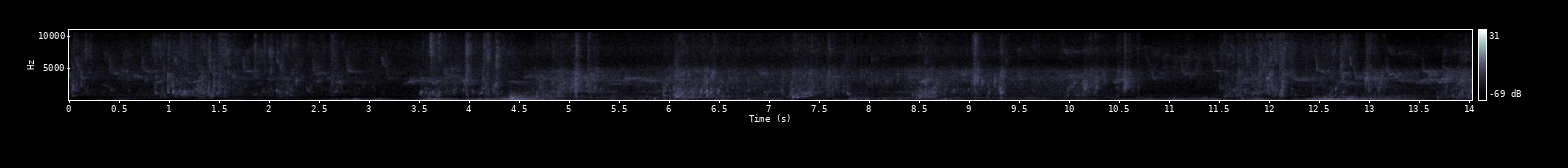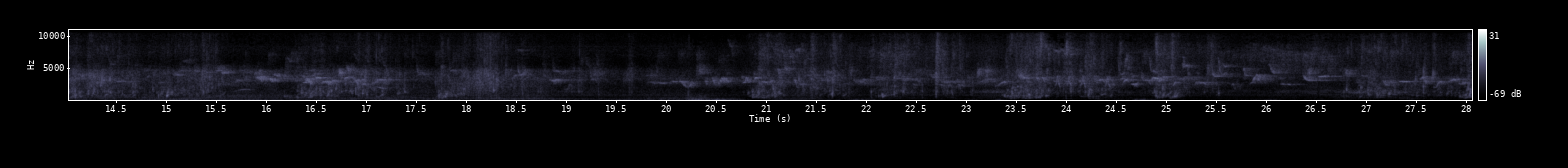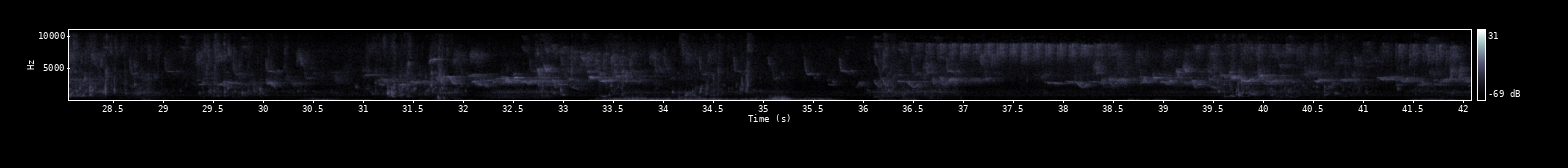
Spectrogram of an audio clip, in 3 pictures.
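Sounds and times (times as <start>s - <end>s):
small birds chirping and singing: 0.0s - 42.0s
low rumble: 16.8s - 22.1s.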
